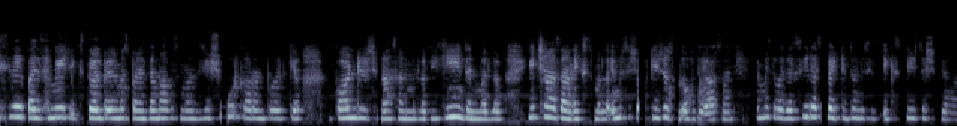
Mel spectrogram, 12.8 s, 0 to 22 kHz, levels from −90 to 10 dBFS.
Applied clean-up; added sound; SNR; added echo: none; none; none; none.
